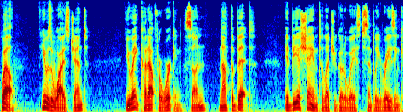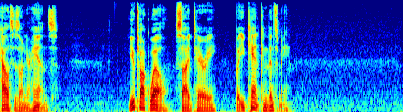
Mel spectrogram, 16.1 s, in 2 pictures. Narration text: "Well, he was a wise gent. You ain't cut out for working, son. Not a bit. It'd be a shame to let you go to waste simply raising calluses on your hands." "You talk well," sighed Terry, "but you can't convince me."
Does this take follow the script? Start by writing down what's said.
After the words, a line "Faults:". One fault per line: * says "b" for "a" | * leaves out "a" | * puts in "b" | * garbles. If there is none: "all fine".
"Well, he was a wise gent. You ain't cut out for working, son. Not the bit. It'd be a shame to let you go to waste simply raising calluses on your hands." "You talk well," sighed Terry, "but you can't convince me."
Faults:
* says "the" for "a"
